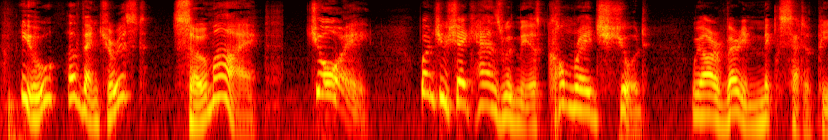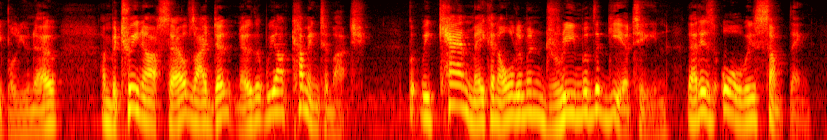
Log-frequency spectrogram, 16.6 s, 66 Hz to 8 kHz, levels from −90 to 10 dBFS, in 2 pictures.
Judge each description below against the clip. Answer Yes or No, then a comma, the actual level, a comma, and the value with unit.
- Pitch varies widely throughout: Yes, wide, 8.4 semitones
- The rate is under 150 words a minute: No, average, 190 wpm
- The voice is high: No, medium, 150 Hz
